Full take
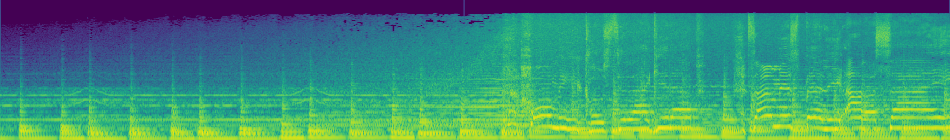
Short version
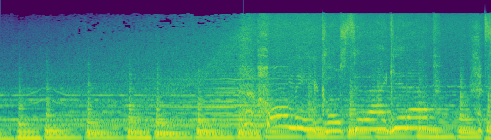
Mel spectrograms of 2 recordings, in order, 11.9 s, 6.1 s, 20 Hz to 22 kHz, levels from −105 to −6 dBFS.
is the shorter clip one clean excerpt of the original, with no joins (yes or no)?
yes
